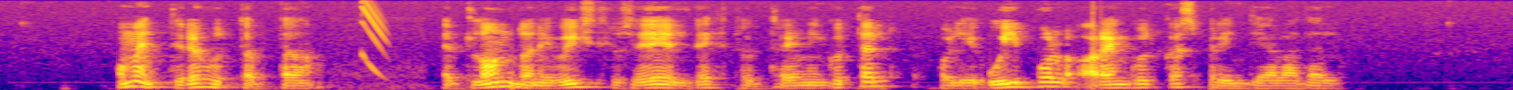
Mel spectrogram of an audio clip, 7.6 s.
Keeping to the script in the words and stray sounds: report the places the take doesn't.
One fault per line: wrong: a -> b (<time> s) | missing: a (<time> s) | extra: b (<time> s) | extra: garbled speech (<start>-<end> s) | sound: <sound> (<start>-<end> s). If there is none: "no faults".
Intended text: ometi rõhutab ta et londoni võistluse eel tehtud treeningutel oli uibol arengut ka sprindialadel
sound: chirp (1.8-2.0 s)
